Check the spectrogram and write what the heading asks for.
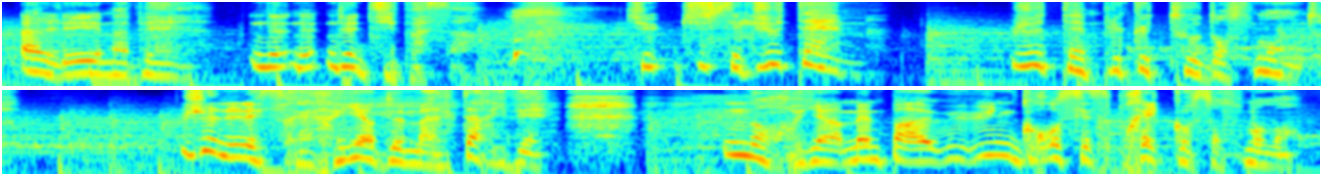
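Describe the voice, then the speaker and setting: A man's voice: on the high side, lively intonation, unhurried, over music. An actor dubbing a young man who reassures his girlfriend, in a French film dub. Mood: soothing. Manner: soothing, reassuring, then impatient. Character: young boyfriend Raymond, evasive and soothing.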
